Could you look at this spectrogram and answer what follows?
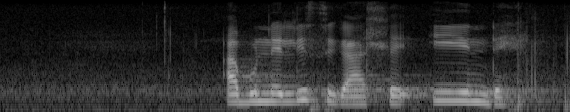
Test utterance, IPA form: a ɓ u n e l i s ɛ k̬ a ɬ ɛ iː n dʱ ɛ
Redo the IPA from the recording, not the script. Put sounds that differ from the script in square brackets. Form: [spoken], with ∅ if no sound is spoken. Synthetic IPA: a ɓ u n e l i s [i] k̬ a ɬ ɛ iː n dʱ ɛ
